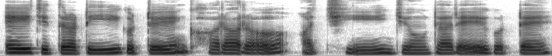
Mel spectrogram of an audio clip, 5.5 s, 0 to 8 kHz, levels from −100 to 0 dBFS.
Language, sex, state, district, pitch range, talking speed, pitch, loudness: Odia, female, Odisha, Khordha, 175-195 Hz, 75 wpm, 180 Hz, -16 LUFS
